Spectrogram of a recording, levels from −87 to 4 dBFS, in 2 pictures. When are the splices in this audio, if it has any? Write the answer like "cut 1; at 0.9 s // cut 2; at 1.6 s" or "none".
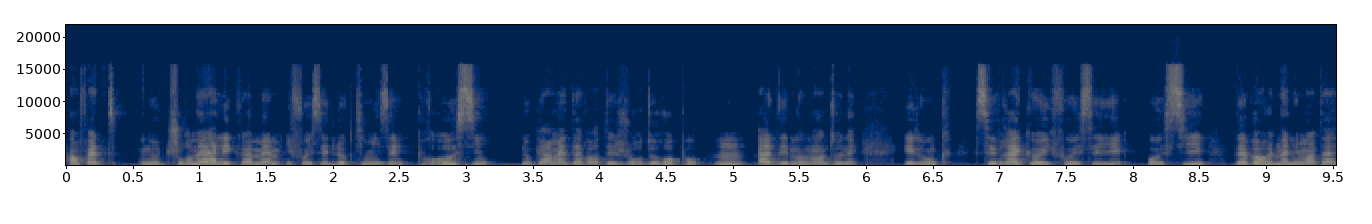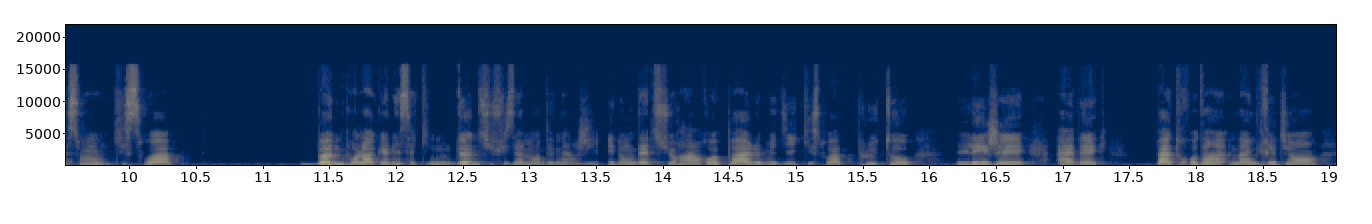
none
